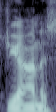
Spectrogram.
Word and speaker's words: Giannis: Yes, Giannis. That's what it is. Adler. Okay, who cares? That's how you spell it.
